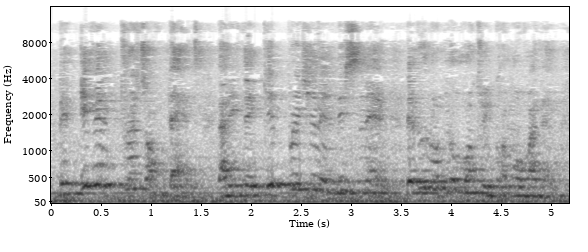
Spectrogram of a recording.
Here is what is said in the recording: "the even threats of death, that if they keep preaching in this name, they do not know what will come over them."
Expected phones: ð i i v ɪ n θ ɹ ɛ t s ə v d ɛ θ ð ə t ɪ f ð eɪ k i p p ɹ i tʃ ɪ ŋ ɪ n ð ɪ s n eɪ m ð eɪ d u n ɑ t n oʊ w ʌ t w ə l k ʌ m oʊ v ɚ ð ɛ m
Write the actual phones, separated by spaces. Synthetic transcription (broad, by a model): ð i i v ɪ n t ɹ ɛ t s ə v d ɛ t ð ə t ɪ f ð eɪ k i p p ɹ i tʃ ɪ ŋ ɪ n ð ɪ s n eɪ m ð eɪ d u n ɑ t n oʊ w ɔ t w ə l k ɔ m oʊ v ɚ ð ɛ m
